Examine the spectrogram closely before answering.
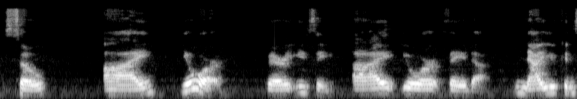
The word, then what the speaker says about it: Ayurveda: and let's let me teach you how to pronounce that so I you're very easy I your Veda now you can say it a lot of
